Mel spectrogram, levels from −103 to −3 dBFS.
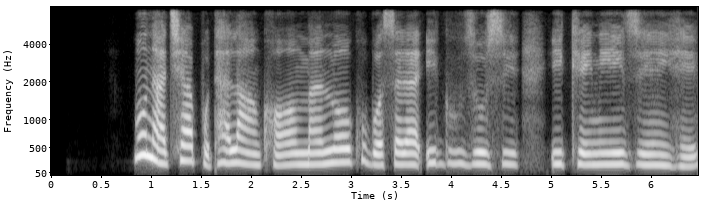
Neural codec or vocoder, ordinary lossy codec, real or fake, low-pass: codec, 16 kHz in and 24 kHz out, 0.4 kbps, LongCat-Audio-Codec, two codebook decoder; none; fake; 7.2 kHz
